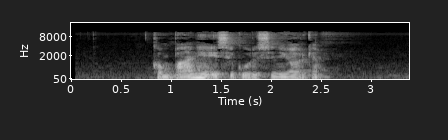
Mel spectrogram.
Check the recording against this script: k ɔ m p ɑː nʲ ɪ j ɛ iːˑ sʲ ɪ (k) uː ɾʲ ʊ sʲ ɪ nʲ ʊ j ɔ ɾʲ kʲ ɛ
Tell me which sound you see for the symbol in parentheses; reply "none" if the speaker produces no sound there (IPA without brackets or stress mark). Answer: k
